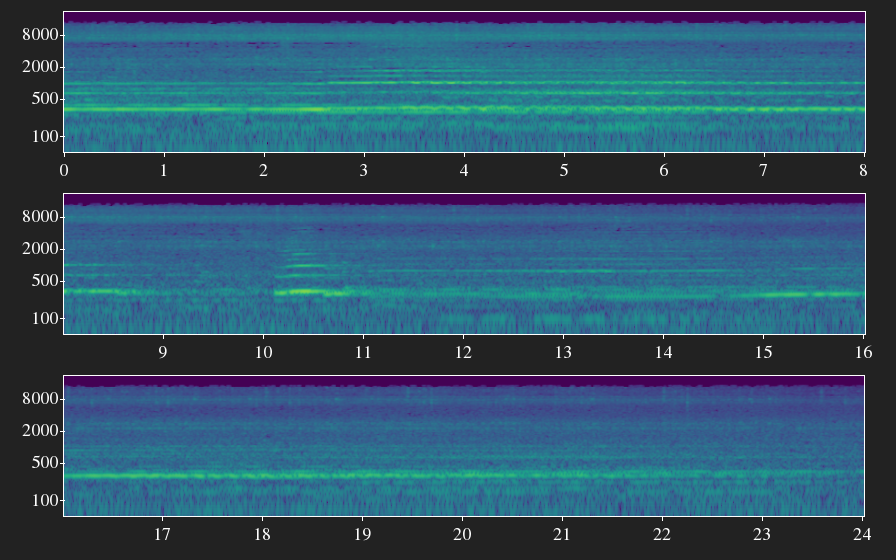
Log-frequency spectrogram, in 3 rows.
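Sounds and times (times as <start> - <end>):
held low musical note: 0.0 - 24.0.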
